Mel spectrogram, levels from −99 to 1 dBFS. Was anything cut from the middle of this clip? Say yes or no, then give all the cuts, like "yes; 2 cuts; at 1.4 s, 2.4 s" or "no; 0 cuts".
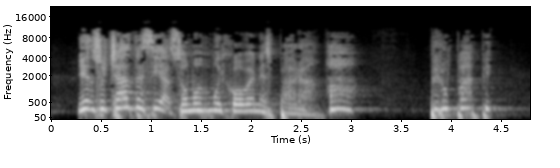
no; 0 cuts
